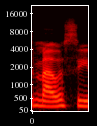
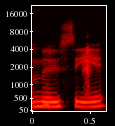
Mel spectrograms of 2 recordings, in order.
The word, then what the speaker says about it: Mousy: It's mousy, not moosey.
